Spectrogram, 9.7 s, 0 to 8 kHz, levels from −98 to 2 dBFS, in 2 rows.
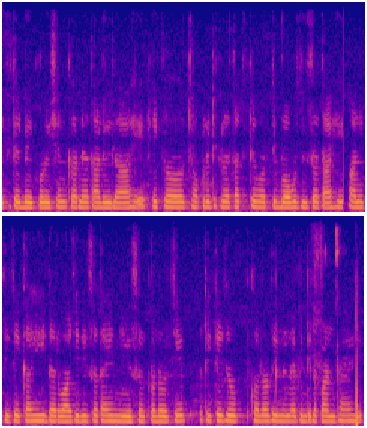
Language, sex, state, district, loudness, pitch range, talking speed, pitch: Marathi, female, Maharashtra, Pune, -28 LUFS, 205-220 Hz, 190 wpm, 215 Hz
